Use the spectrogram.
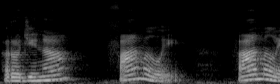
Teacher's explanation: Vedle takového nějakého e je naopak dost divný zvuk, který není a, ani není e, ale pusu otevřu na a přitom řeknu e.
